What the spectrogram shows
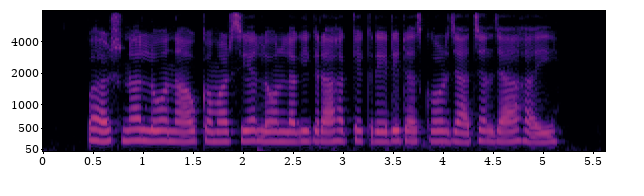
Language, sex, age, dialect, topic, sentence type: Magahi, female, 41-45, Central/Standard, banking, statement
